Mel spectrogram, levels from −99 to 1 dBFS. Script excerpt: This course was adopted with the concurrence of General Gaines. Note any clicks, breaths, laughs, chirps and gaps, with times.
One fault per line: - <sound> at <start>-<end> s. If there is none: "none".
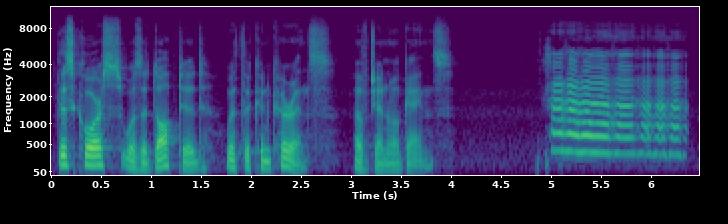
- laugh at 4.8-6.4 s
